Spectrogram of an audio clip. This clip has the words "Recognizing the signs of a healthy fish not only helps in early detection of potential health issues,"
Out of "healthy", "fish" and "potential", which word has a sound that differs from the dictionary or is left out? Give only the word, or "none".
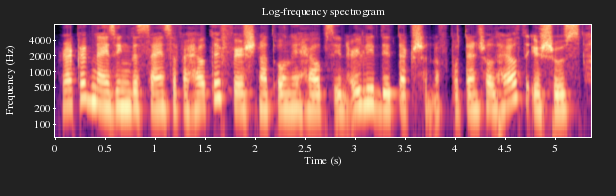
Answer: none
